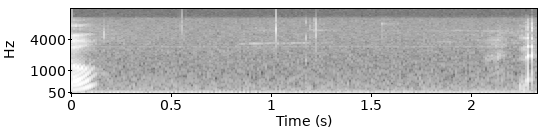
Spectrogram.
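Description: Near silence: room tone with a few faint clicks from a computer mouse.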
